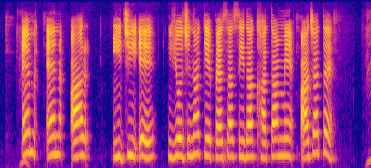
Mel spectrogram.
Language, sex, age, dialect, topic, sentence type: Maithili, female, 31-35, Angika, banking, question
